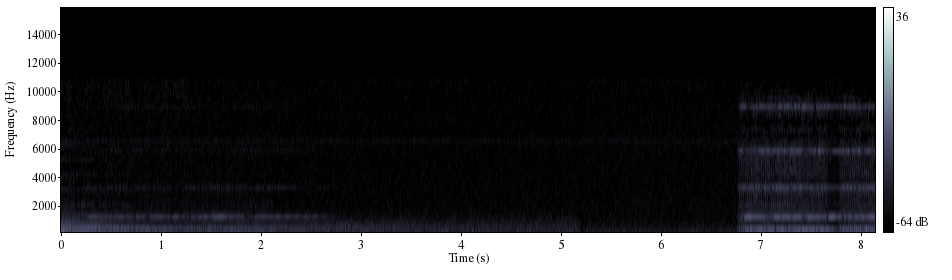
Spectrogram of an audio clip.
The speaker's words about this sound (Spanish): Al amanecer, el teléfono del convento suena en un despacho.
